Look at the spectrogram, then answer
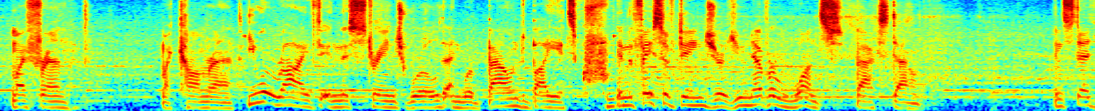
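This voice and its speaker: A solemn, gentle hero of a video game, acted by a man, speaks slowly and earnestly at a middling pitch. He leaves dramatic pauses, and loud music swells behind him. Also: lightly acted. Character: solemn, gentle male hero's other self, resolute.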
